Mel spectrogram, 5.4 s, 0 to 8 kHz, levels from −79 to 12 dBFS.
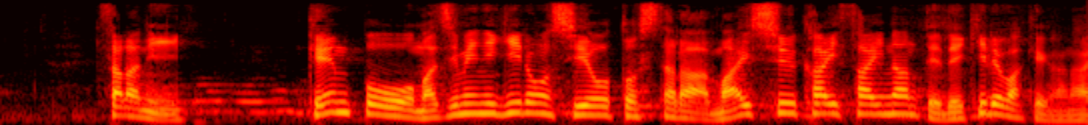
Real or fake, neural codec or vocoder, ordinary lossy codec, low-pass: real; none; AAC, 48 kbps; 7.2 kHz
